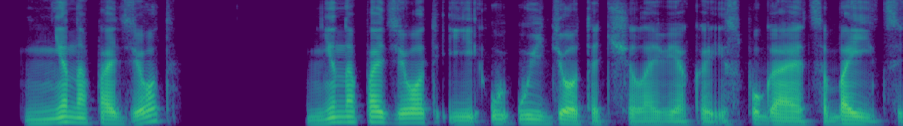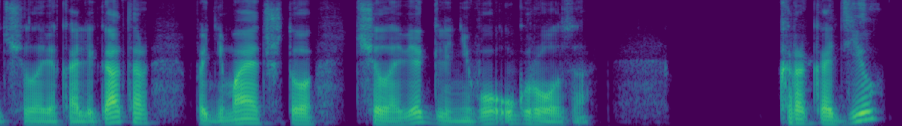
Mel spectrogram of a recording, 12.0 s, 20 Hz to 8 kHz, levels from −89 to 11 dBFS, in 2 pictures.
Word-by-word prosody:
Не 95 +8 0
нападет. 95 -8 +1 0.8
Не 85 +8 -2
нападет 120 -3 +3
и 80 0 -4
у - - -3
уйдет 95 -4 +2
от - - -5
человека. 75 -1 -3
Испугается, 75 0 0
боится 80 -1 +1
человека 70 -2 -4
аллигатор, - - +3 0.3
понимает, - - +2
что - - -1 0.2
человек 75 +11 0
для 80 -6 -7
него 70 -1 -2
угроза. 65 - -1 1.2
Крокодил 90 - +2
80 Hz, 100 wpm, -23 LUFS, 75-105 Hz, 1.2 s, нападет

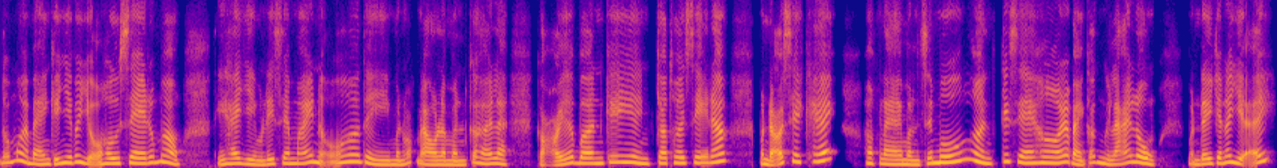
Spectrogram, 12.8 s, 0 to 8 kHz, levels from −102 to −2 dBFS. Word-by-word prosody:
Đúng 280 +2 -3
rồi 360 -4 0
bạn, 220 -2 0
kiểu 225 +2 0
như, 275 0 +2
ví 310 - +2
dụ - - 0
hư 240 +1 +2
xe, 250 -1 +1
đúng 280 +4 -2
hông? 260 -9 +2 0.3
Thì 200 - -4
hay 240 +2 +1
vì 215 -4 -1
mình 185 - -2
đi 220 - 0
xe 245 +2 -3
máy 245 +5 0
nữa 295 -1 -1
á 330 - +2
thì 200 -7 0
mình 190 0 -2
bắt 245 - -8
đầu 195 -1 +1
là 190 - +1
mình 185 -1 -1
có - - -4
thể 230 -1 +1
là 235 -3 0 0.3
gọi 185 +4 -2
ở 265 - 0
bên 250 -1 +2
cái 300 -1 0
cho 255 - +1
thuê 265 +1 -1
xe 270 +1 -2
đó, 320 +5 +4 0.3
mình - - +1
đổi - - +4
xe 335 -4 0
khác, 345 +6 +1 0.3
hoặc 250 -2 -3
là 210 -2 +1
mình 200 -2 +1
sẽ 250 +7 -2
mướn, 290 +3 +5 0.2
ơ, 340 - +6 0.2
cái 335 -1 -1
xe 290 -5 0
hơi 275 0 +2
đó 310 - +3
bạn, 195 - +1
có 280 - -5
người 260 -7 -1
lái 215 +8 -1
luôn, 265 -7 +4 0.3
mình - - -4
đi 225 +2 +1
cho 255 - 0
nó 280 - 0
dễ. 300 +5 +2
255 Hz, 285 wpm, -22 LUFS, 220-290 Hz, 0.3 s, ơ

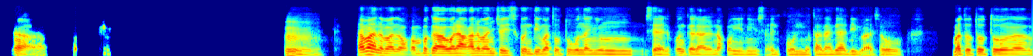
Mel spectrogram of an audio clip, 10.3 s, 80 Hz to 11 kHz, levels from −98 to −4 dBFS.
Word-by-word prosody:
Oo. - - -1 2.4
Mm, 100 -6 -3 0.4
tama - - +9
naman, 125 -1 +3
'no. 110 - -1
Kumbaga 130 +2 +4
wala 130 0 +7
ka 130 - +4
naman 130 -1 +2
choice 135 0 -4
kundi 120 -1 -2
matutunan 115 -1 -2
yung 100 -2 -3
cellphone, 100 +5 -3
ka - - 0
lalo 100 0 -1
na 115 - -3
kung 110 -2 -7
yun 95 - -6
na 100 - -8
yung - - -14
cellphone 100 -1 -7
mo 100 - -5
talaga, 100 +2 -2
di 100 - -5
ba? - - -4
So, 95 0 -6 0.5
matututunan 115 -2 +1
110 Hz, 165 wpm, -24 LUFS, 100-125 Hz, 2.4 s, tama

